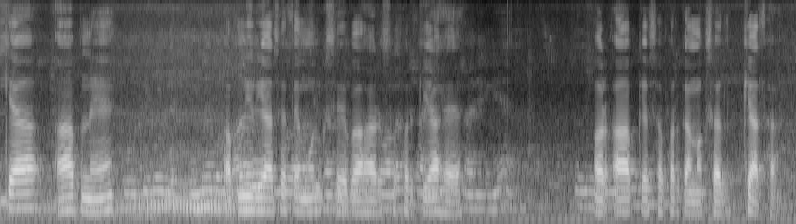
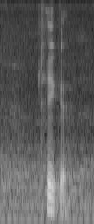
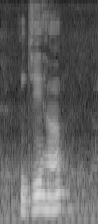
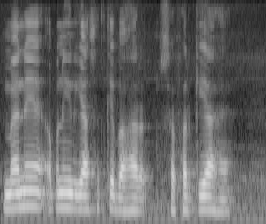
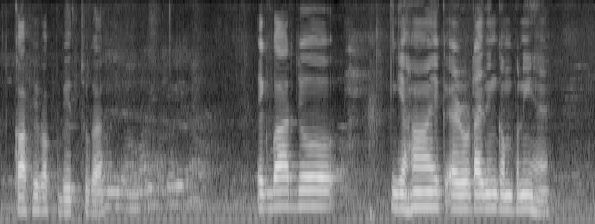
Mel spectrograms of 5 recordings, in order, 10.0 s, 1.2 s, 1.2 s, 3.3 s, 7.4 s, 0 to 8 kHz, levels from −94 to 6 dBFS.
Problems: constant background noise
